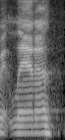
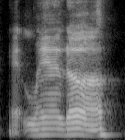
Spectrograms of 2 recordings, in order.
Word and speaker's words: Atlanta: She's from Atlanta. That's how you pronounce it, by the way. Atlanta, N-U-H on the end. I'm from Atlanta. If you say Atlanta, that's an automatic sign you're not from Atlanta.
